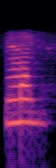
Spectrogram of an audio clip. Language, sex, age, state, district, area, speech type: Marathi, female, 18-30, Maharashtra, Ahmednagar, rural, conversation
